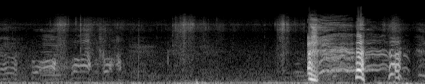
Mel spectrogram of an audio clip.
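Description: Hurried footsteps through fallen leaves as people run on foot through woodland, with voices and a loud shout about three seconds in, followed by a sharp click.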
